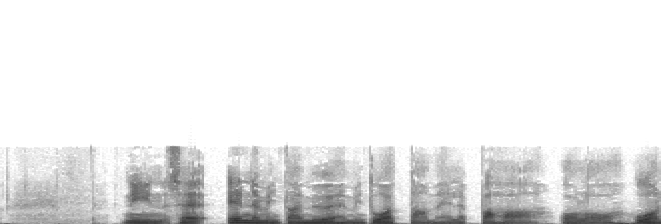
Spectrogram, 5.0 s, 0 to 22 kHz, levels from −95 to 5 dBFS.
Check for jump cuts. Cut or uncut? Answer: uncut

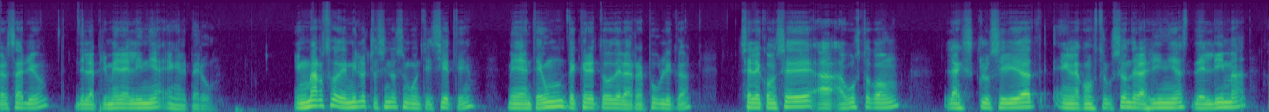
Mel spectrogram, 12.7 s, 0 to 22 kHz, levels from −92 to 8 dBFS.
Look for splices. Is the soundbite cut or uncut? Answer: uncut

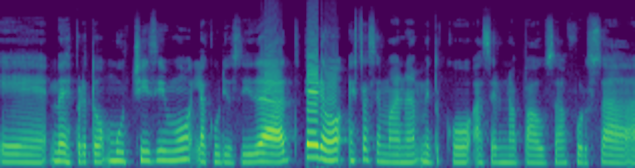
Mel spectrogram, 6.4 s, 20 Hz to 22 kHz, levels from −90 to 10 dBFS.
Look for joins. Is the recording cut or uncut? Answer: cut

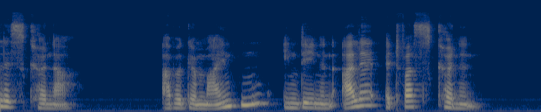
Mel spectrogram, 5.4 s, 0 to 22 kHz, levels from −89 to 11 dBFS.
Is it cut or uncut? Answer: uncut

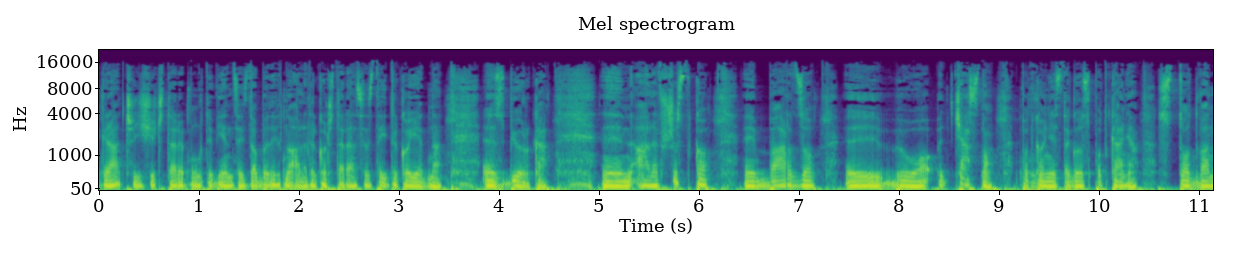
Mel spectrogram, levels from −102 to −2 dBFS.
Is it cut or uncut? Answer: uncut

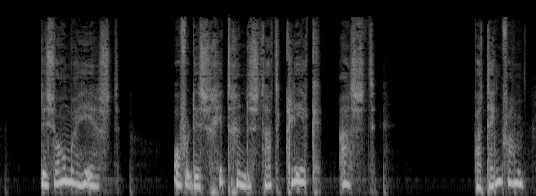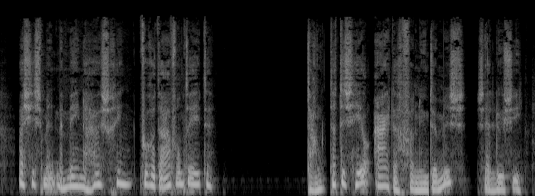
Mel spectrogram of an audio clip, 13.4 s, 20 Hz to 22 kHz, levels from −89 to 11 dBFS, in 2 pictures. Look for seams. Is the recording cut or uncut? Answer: cut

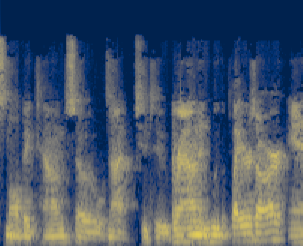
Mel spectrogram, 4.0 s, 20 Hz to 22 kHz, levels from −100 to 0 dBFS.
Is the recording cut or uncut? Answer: cut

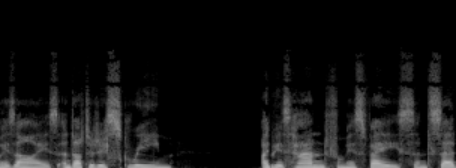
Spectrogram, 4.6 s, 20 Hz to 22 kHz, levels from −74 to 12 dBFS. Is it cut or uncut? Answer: cut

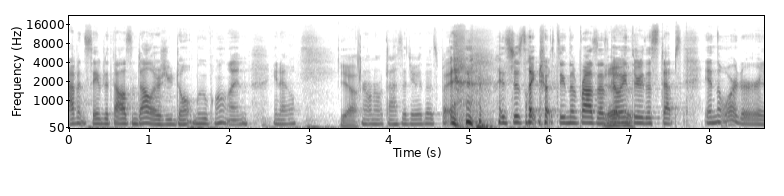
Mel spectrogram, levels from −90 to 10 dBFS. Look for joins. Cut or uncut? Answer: uncut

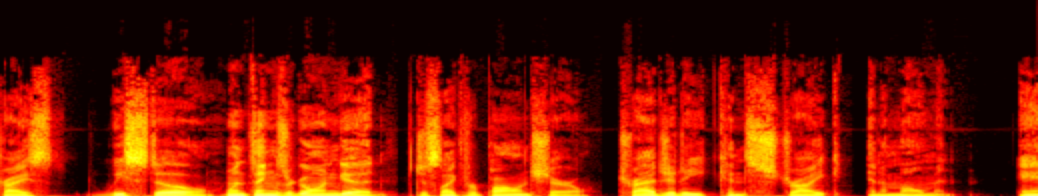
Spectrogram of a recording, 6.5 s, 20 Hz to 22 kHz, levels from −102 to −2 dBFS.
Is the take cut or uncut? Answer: cut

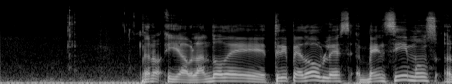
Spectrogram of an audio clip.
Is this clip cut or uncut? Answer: uncut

